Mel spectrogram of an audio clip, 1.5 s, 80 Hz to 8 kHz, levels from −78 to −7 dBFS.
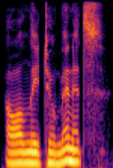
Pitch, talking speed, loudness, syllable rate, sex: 145 Hz, 120 wpm, -14 LUFS, 4.7 syllables/s, male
